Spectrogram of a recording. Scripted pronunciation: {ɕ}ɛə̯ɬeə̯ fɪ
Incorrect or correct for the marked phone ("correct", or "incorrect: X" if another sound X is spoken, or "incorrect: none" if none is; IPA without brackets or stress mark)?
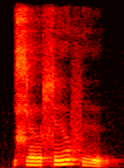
correct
